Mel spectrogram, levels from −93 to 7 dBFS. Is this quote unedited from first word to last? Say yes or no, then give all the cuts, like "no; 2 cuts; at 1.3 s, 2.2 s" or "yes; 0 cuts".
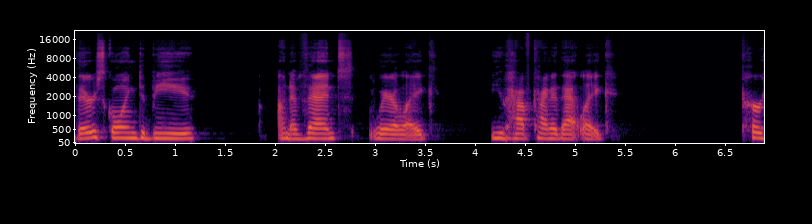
yes; 0 cuts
